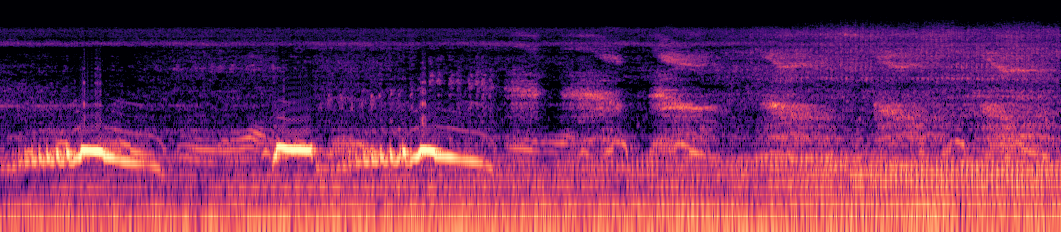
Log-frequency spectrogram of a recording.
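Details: Barbary dove, called lively and melodious, repeats its coo three times: a bright held note followed by a falling, tremulous roll. Steady noise takes over afterwards.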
